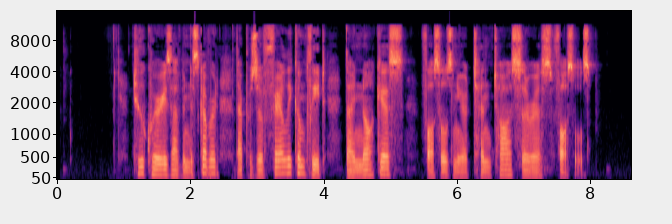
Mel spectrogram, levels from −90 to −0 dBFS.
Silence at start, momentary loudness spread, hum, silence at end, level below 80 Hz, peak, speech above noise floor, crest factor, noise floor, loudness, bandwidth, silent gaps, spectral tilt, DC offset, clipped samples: 0.9 s; 10 LU; none; 0.6 s; -58 dBFS; 0 dBFS; 56 dB; 20 dB; -74 dBFS; -17 LUFS; 16 kHz; none; -1.5 dB/octave; under 0.1%; under 0.1%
